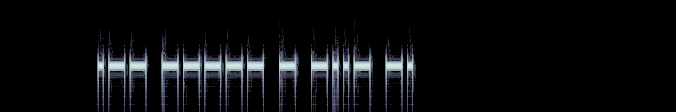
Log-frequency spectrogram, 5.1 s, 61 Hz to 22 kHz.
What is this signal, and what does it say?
Morse code, heard as a keyed tone, about 30 wpm, 700 Hz. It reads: W0TXN
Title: USA Call Signs - 5 Characters - Repeated 3x - 30wpm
